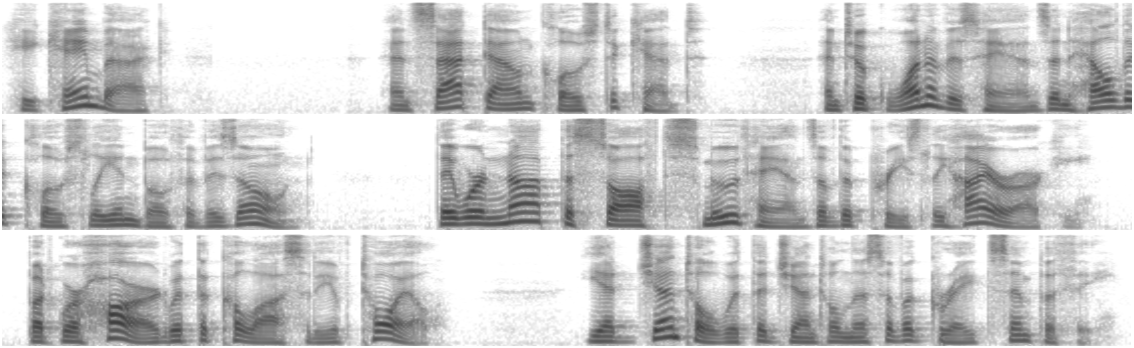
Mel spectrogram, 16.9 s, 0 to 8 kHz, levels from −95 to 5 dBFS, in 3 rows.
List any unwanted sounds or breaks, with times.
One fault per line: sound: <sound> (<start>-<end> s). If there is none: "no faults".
no faults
